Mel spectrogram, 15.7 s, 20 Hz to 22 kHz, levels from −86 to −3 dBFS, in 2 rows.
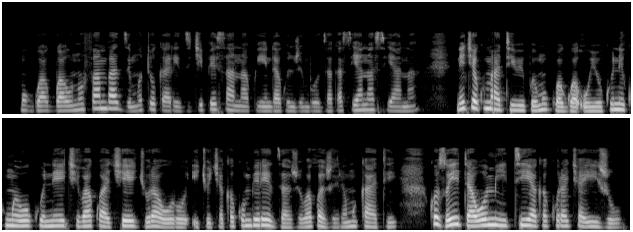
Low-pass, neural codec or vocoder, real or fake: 7.2 kHz; none; real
